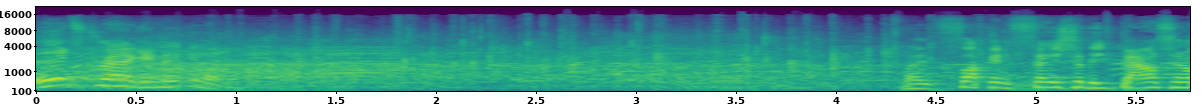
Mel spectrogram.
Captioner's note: audience laughs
